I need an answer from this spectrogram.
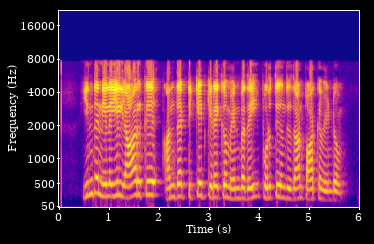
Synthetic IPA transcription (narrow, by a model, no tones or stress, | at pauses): ɪnd̪ɐnɪlɐjɪljaːɾɯkːɯʔɐnd̪ɐʈɪkːɛʈ̚kɪɽɐɪkːɯmɛnbɐðɐɪpɔɾɯt̪ːɪɾɯnd̪ɯðaːnpaːɾkɐʋeːɳɖɯm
